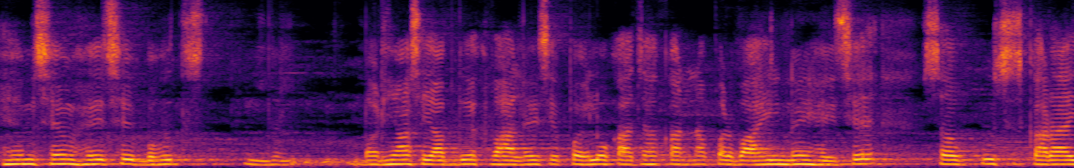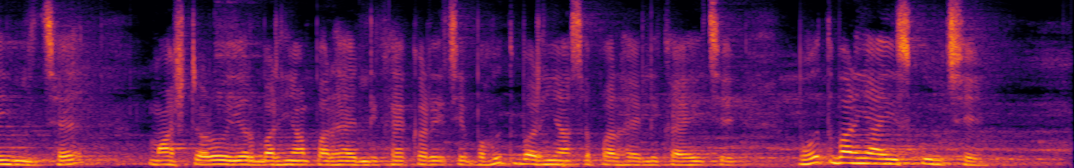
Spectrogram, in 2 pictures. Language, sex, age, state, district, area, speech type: Maithili, female, 60+, Bihar, Supaul, rural, spontaneous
